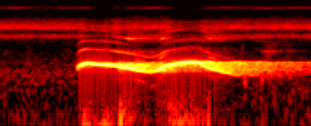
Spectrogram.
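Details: Male great argus calling in tropical rainforest, Danum Valley Conservation Area, Sabah, Borneo, Malaysia; a single loud, pure whistle that dips then rises in two swells before a long level tail fading away.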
